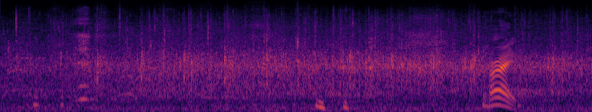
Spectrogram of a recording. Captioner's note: laughter; applause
